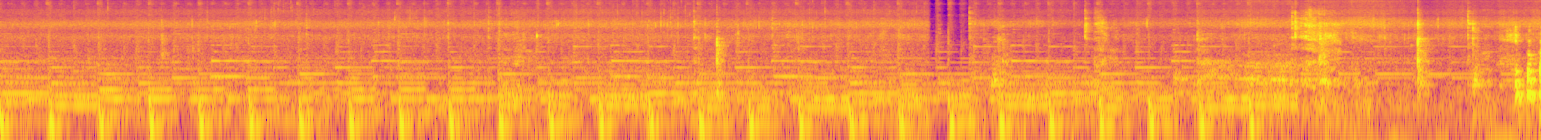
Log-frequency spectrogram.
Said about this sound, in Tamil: நம்ம கட் பண்ண பீசஸை போட்டு பொரிச்சு எடுத்துக்கலாம்.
